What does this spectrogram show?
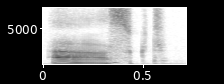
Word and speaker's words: asked: So to make it past tense, we follow rule number one and add an unvoiced t. That means the word asked ends in three unvoiced consonants in a row. S, K, T.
